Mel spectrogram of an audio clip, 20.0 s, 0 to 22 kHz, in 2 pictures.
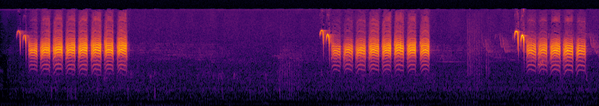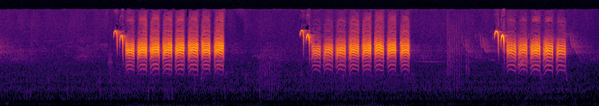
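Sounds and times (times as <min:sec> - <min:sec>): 
black-capped chickadee calling: 0:00.3 - 0:02.2, 0:05.3 - 0:07.2, 0:08.6 - 0:09.9, 0:11.8 - 0:13.8, 0:15.0 - 0:16.9, 0:18.2 - 0:19.6.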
